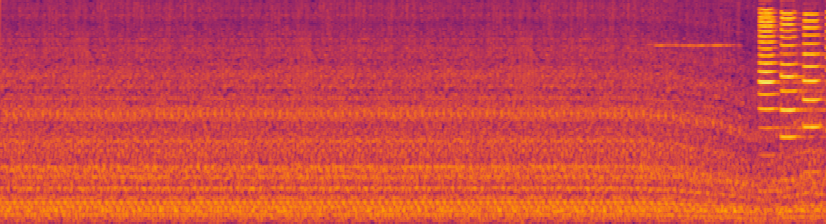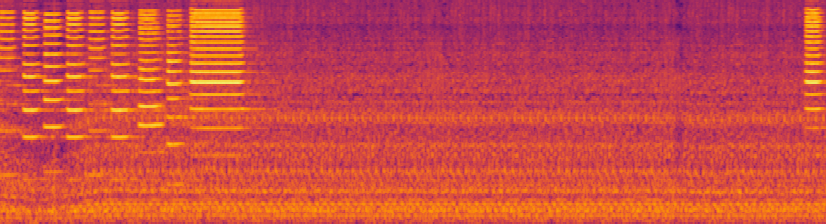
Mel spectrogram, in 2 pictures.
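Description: A truck's diesel engine drones steadily, dipping briefly in pitch before picking up again.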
